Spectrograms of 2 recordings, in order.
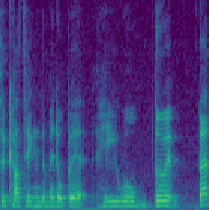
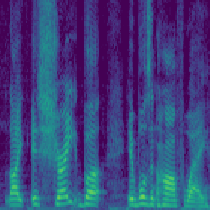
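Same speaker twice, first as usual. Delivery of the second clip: normal talking voice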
